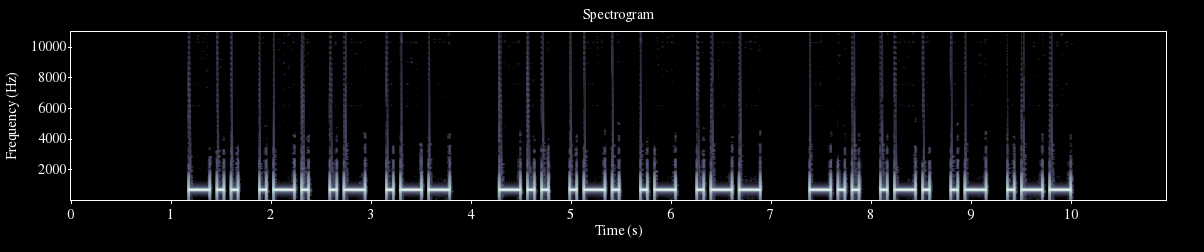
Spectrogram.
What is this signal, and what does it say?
Morse code, heard as a keyed tone, about 17 wpm, 700 Hz. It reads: DRAW DRAW DRAW
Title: Top 500 Words Repeated 17wpm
